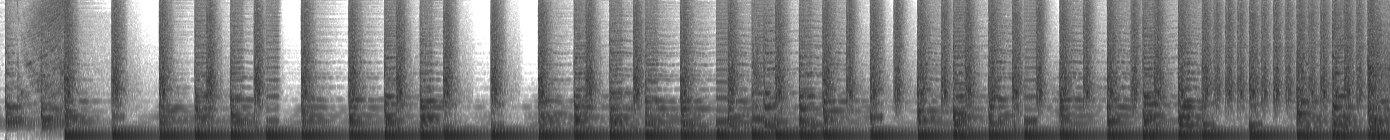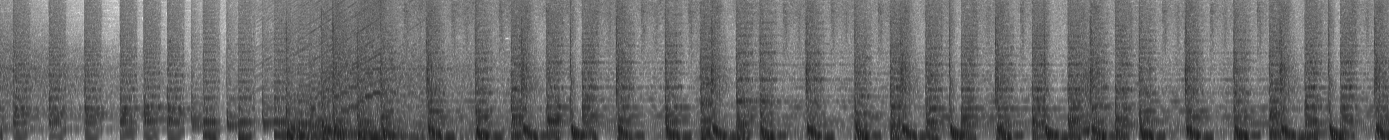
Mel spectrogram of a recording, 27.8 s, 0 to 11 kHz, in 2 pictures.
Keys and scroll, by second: 4.5 ctrl+j.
